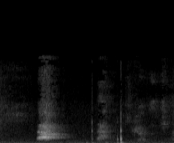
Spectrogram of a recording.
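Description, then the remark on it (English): A single sharp dog bark rings out, followed by a couple of softer, shorter yips or sounds trailing after it. “Random barking. Sorry about that.”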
